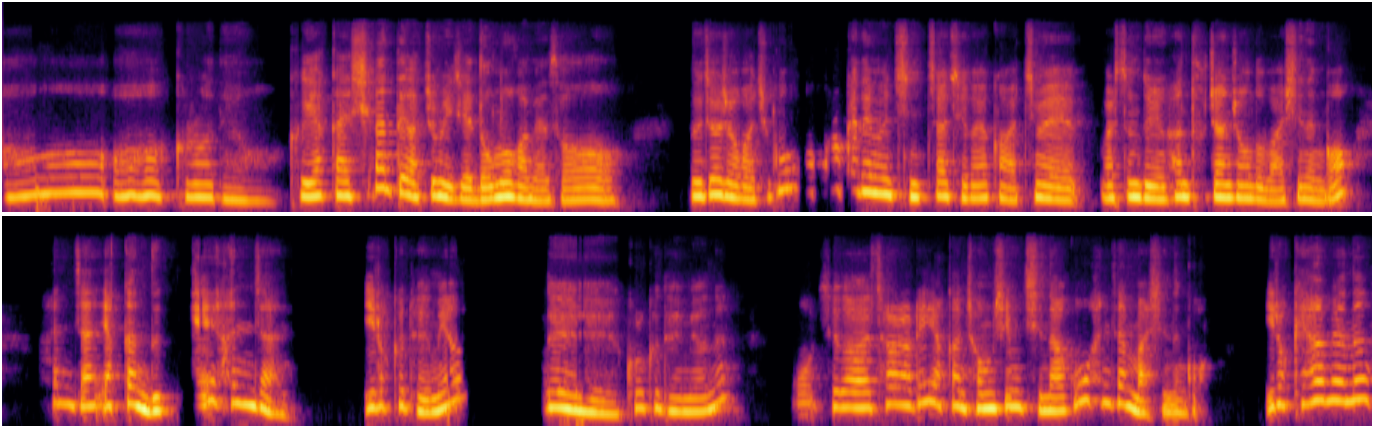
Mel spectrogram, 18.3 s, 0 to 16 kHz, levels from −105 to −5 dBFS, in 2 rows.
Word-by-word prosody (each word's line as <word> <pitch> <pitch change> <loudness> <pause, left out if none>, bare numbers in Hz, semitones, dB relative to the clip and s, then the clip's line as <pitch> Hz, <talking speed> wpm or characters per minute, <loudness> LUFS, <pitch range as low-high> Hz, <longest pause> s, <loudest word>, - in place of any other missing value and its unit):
어. 240 +5 -3
어 210 0 0
그러네요. 160 -8 -4
그 205 -1 +1
약간 210 +1 +2
시간대가 240 -2 -1
좀 210 0 +3
이제 170 -3 +2
넘어가면서 160 -3 +1 0.4
늦어져 210 -2 +3
가지고 185 - -5
어 255 - -17
그렇게 290 -1 -10
되면 250 -4 +4
진짜 205 -2 0
제가 180 -3 -3
약간 185 -2 -3
아침에 165 -1 -2
말씀드린 180 -1 +2
한 200 +2 +3
2 195 0 -7
잔 195 -2 +4
정도 180 -3 0
마시는 155 +1 -4
거 245 - -2 0.4
1 300 -2 -5
잔 260 0 -1
약간 265 -2 +5
늦게 200 - +1
1 300 -3 +1
잔 180 - -1 0.5
이렇게 245 +2 -1
되면 215 - +1 0.5
네. 200 -9 +4
그렇게 235 0 -4
되면은 195 - -1 0.4
어 - - -14
제가 245 -2 -1
차라리 285 +4 -3
약간 270 -4 -1
점심 230 +2 +4
지나고 220 - 0
1 320 -4 -6
잔 295 -4 0
마시는 90 - 0
거, - - -14 0.3
이렇게 285 +3 -3
하면은 345 +2 +1
210 Hz, 315 characters per minute, -22 LUFS, 185-255 Hz, 0.5 s, 약간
